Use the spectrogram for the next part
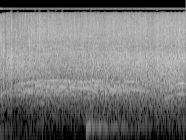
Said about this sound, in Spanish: Queremos agradecer a la gente amiga. Te que confía en nosotros, un aplauso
